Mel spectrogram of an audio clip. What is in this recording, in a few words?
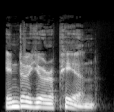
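"indo european", British English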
